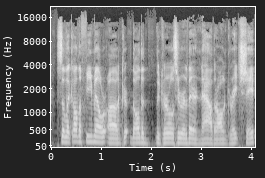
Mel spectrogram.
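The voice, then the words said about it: Speaks with a noticeable accent. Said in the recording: “my accent's coming through... it's an easy accent”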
